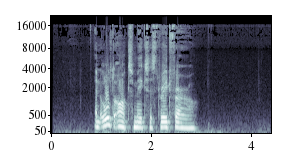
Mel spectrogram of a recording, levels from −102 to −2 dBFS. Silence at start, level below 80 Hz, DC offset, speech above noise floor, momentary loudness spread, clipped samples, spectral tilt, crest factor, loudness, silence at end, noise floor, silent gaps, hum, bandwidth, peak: 0.85 s; -42 dBFS; under 0.1%; 43 dB; 9 LU; under 0.1%; -6 dB/octave; 12 dB; -11 LUFS; 1.5 s; -52 dBFS; none; none; 17.5 kHz; 0 dBFS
